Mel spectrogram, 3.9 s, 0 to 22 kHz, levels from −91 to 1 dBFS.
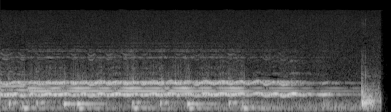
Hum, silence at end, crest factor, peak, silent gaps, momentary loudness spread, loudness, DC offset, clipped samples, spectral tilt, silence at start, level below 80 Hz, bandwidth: none; 0.1 s; 14 dB; -8 dBFS; none; 5 LU; -23 LUFS; under 0.1%; under 0.1%; -8 dB/octave; 0 s; -52 dBFS; 15.5 kHz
